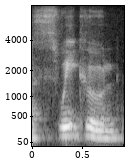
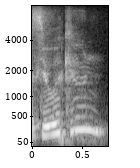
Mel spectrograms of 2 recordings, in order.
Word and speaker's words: Suicune: like the first time you hear someone say sweet Koon and you're like wait wait what it's not the suicune yeah yeah I could see someone like him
